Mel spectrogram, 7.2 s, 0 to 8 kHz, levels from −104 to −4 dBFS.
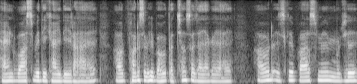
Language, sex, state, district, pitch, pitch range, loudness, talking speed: Hindi, male, Uttar Pradesh, Hamirpur, 130 Hz, 120-145 Hz, -16 LUFS, 170 wpm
